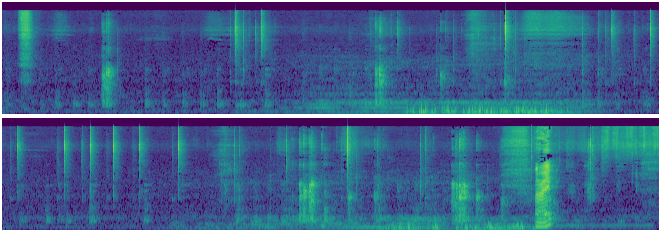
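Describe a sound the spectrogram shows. Short clicks and taps of a video game's sound effects come from a television speaker.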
